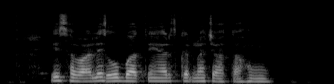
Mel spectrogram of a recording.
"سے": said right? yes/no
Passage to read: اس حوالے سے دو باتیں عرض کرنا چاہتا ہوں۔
no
